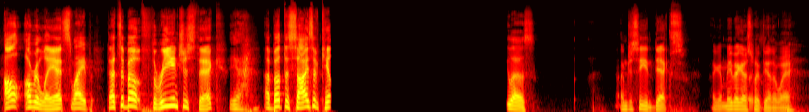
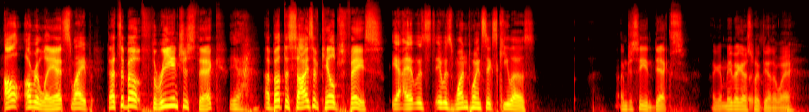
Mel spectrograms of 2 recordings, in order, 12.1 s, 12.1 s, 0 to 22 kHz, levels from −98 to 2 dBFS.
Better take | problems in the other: second | audio cutting out; at 5 s for 2.5 s

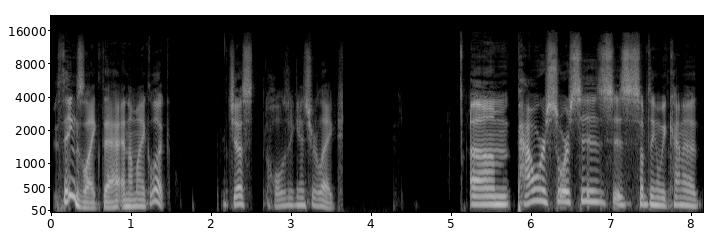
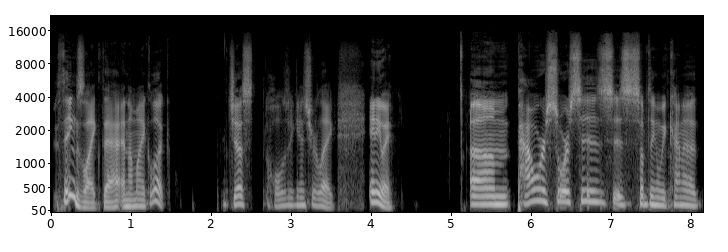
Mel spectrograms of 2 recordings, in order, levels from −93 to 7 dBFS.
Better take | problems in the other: second | audio cutting out; at 3.5 s for 0.5 s

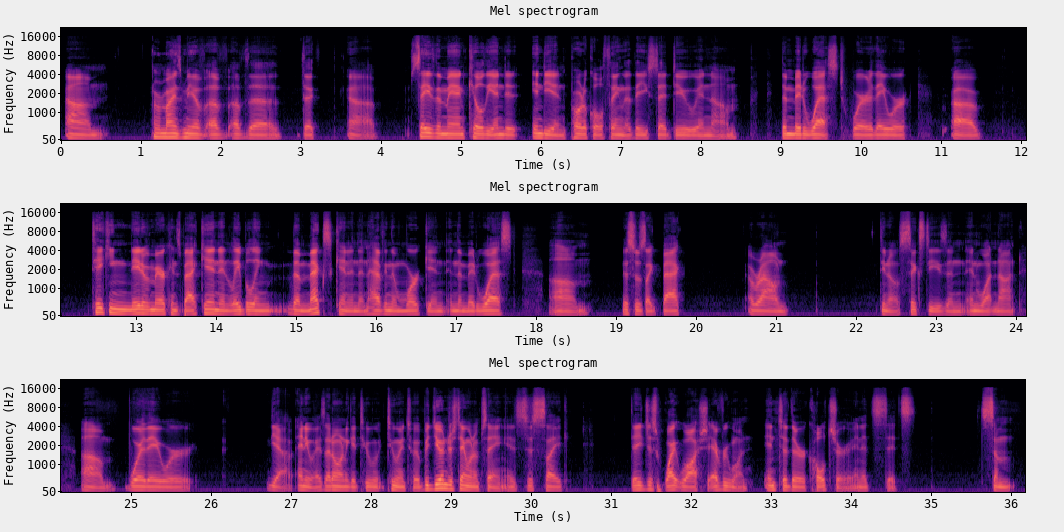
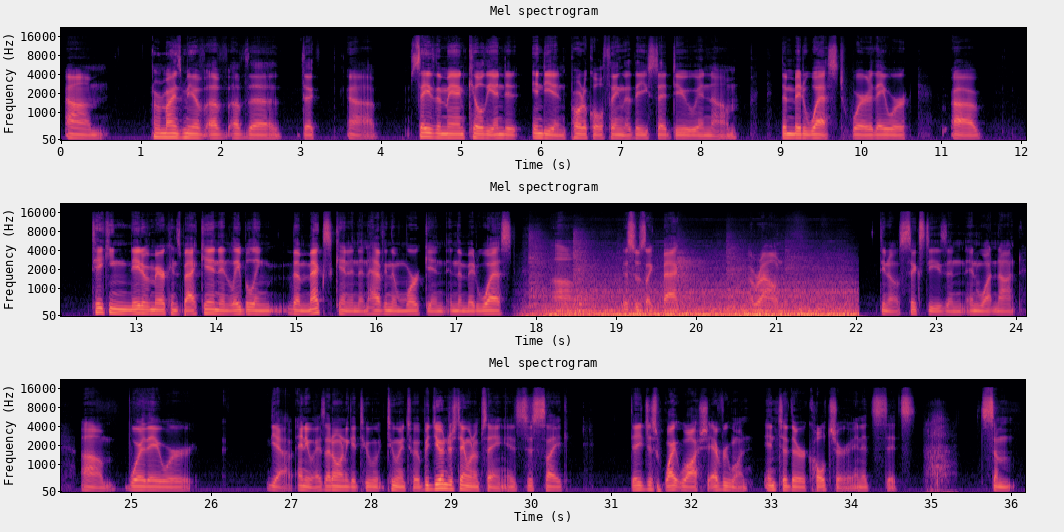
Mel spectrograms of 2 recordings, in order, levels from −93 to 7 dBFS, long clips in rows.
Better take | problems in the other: first | footsteps; loud; from 18 to 22 s; peak 4 dB above the speech // dog barking; faint; at 35 s; peak 15 dB below the speech

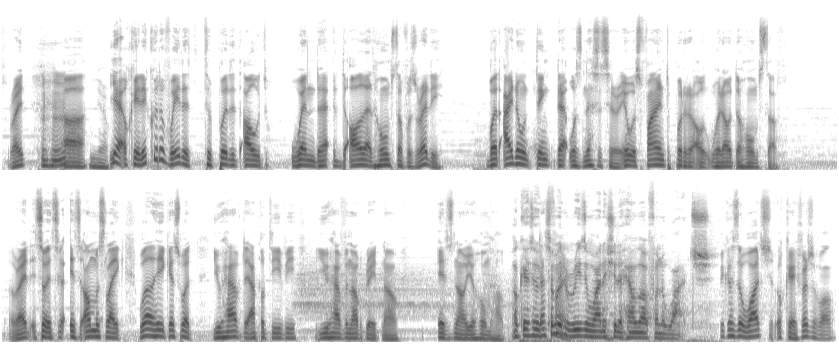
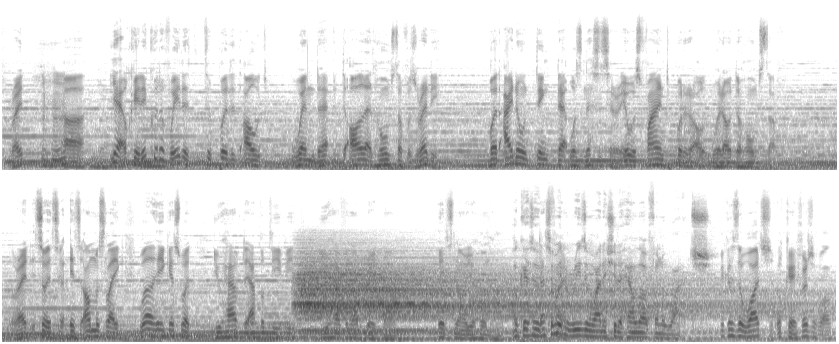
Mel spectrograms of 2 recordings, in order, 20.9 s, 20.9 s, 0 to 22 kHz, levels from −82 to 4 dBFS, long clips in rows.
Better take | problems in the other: first | background music; loud; throughout; as loud as the speech; faint in the first

